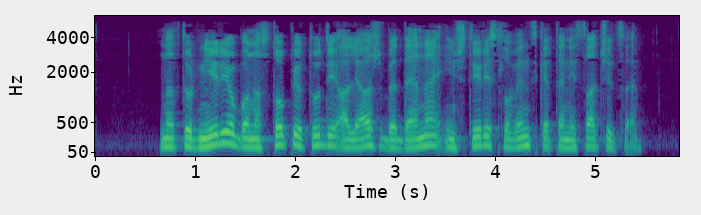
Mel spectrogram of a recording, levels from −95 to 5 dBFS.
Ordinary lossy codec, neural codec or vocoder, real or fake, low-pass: MP3, 32 kbps; none; real; 5.4 kHz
